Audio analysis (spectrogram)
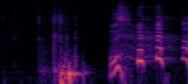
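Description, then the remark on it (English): A single deep, throaty gulp of a drink, followed by a few short voiced bursts like breathy exhales or murmurs. “It sounded like it was a bigger gulp than it really was, bro.”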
